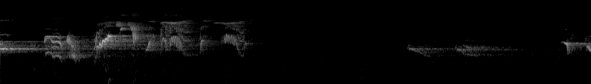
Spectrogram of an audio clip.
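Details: The blackbird opens with a whistle, then a jumble of scratchy high twitters. After a silence, a softer low warble and a brief new phrase follow, with no background noise.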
